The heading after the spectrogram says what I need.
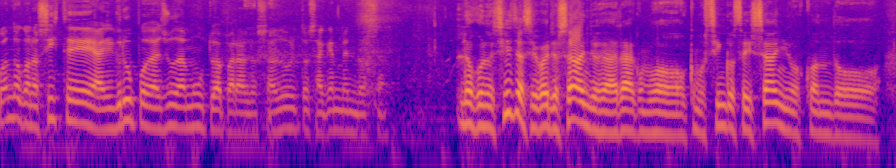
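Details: Adult male speakers, interview; typical speech.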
